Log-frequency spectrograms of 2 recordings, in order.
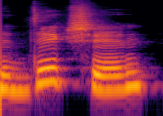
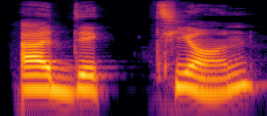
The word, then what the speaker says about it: addiction: So some people, this is a noun, some people have an addiction to food. Mm-hmm. So we don't say addiction, we say addiction. So actually, this sounds like shin at the end, which is even crazier.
